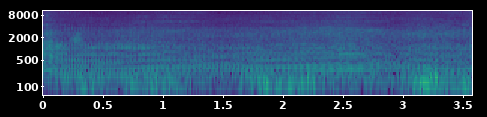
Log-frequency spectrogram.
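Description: Yamaha WR250X motorcycle pulling hard in second gear, engine note climbing steadily with a dense buzzing drone and a brief surge near the end, close and loud with no talking.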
